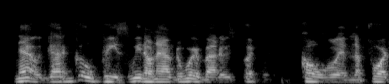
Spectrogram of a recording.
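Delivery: quiet, mumbled character voice. Narrating a player's character shambling down the street, Kragan mumbling to himself. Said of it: "goes shambling and mumbling himself".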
